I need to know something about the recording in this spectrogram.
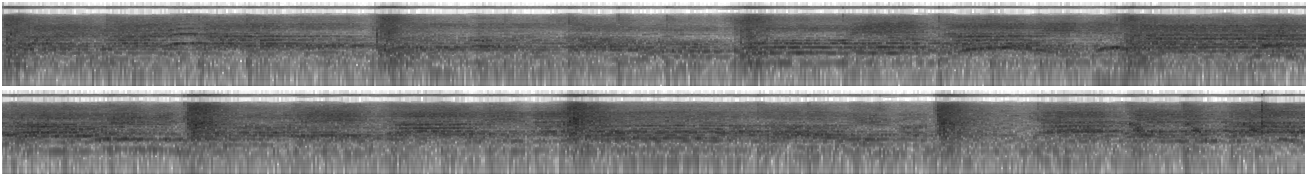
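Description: Group singing of a Samoan dance song, several voices in harmony, with a sharp percussive hit about every two seconds keeping the beat.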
